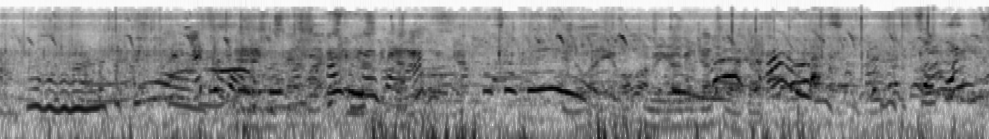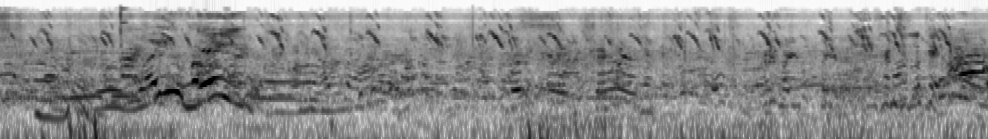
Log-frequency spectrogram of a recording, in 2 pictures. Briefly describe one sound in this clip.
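A chick cheeps rapidly in high, short peeps.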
